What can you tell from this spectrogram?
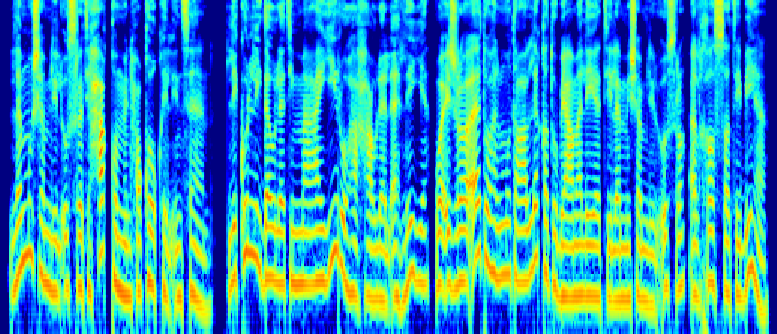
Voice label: Narrative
